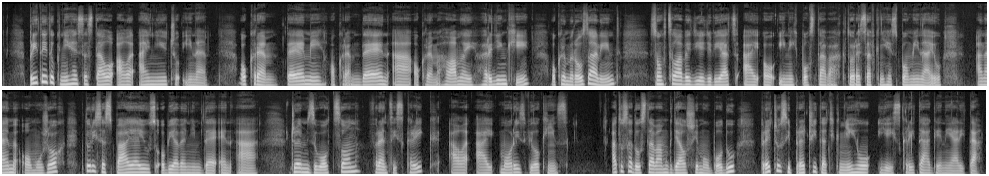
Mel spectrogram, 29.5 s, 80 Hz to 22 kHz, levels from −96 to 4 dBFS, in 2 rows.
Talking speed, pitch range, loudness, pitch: 130 wpm, 140-170 Hz, -19 LUFS, 150 Hz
